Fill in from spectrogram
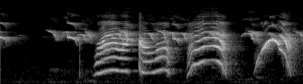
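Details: Pet green parrot, ringneck, talking indoors, repeating words such as Radhe Radhe and Sita Ram; harmonic, voice-like syllables with rising and falling pitch in a short phrase, ending in an arched squeaky note.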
